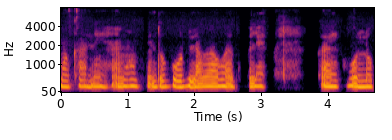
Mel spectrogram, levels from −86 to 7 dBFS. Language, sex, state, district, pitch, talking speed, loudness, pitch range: Hindi, female, Bihar, Araria, 215 Hz, 205 wpm, -16 LUFS, 205-225 Hz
